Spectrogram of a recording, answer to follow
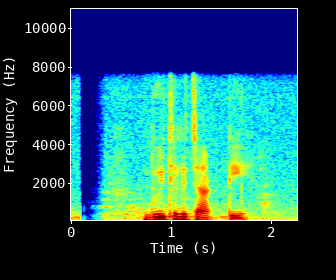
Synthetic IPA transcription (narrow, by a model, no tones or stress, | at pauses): d̪ujt̪ʰeket͡ɕaɾʈi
